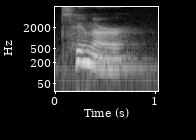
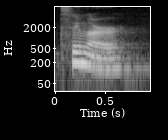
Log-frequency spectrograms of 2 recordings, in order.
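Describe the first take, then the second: First: It is said with an American accent. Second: It is said with an American accent.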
